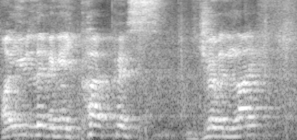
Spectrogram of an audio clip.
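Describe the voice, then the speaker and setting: A man speaks in a high voice with an American accent. Audible room echo and noticeable background noise surround him. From New York, US. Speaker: spoken word poet. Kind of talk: casual introduction and spoken word performance. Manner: hesitant, lots of fillers.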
